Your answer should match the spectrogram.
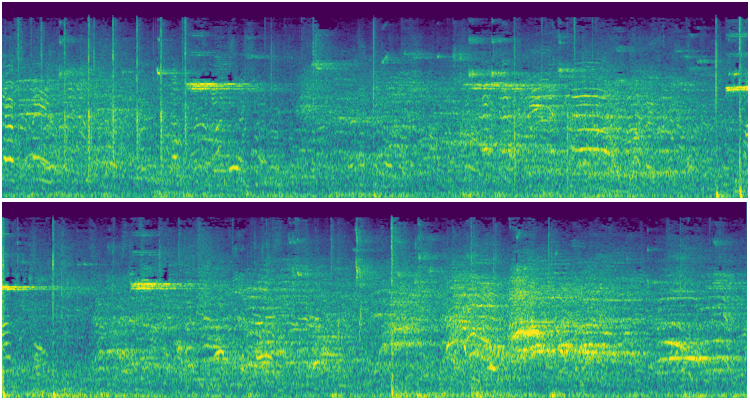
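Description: Volleyball being played on a hardwood gym floor: the ball is struck and hits the floor in sharp knocks, and sneakers squeak in short high chirps every few seconds. Chatter from players and spectators echoes through the large hall.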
